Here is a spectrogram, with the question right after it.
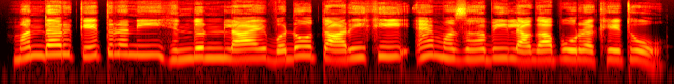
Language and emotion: Sindhi, neutral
